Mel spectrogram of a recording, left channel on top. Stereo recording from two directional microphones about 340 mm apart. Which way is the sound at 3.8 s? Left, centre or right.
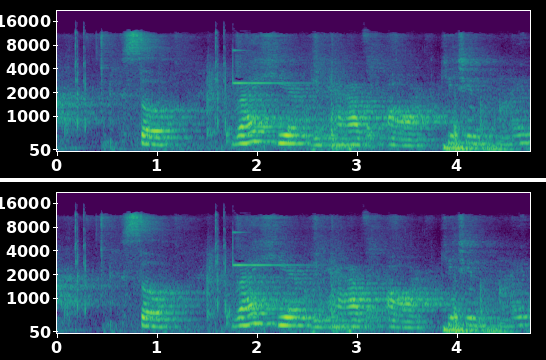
Centre.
